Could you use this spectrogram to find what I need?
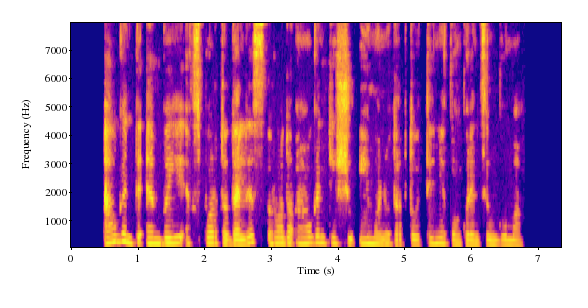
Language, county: Lithuanian, Tauragė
